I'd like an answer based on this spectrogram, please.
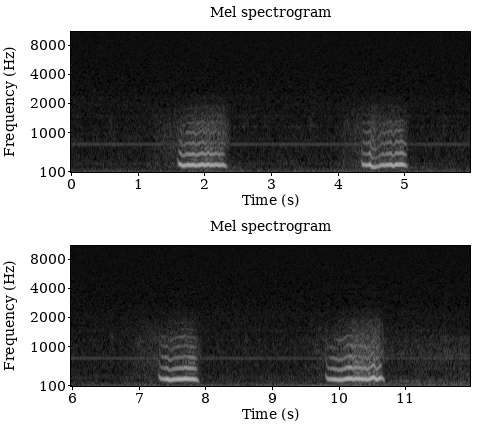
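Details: Four evenly spaced snores from a sleeping short-legged female cat called Sausagecat, recorded close up. Each is a buzzy, throaty drone under a second long, recurring about every three seconds, with a quiet electrical hum between them.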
